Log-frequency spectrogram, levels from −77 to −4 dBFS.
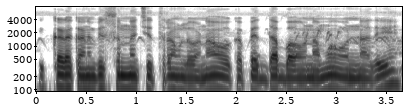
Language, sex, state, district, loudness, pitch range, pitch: Telugu, male, Andhra Pradesh, Sri Satya Sai, -19 LUFS, 95-105 Hz, 105 Hz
